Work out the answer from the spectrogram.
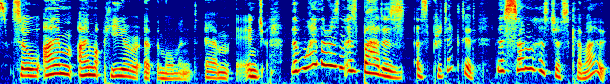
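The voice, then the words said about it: Scottish accent. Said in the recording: “I'm still in Scotland ... I've got history. You can tell by my voice, can't you?”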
